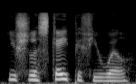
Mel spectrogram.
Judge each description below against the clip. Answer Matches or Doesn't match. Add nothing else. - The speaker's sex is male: Doesn't match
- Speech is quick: Matches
